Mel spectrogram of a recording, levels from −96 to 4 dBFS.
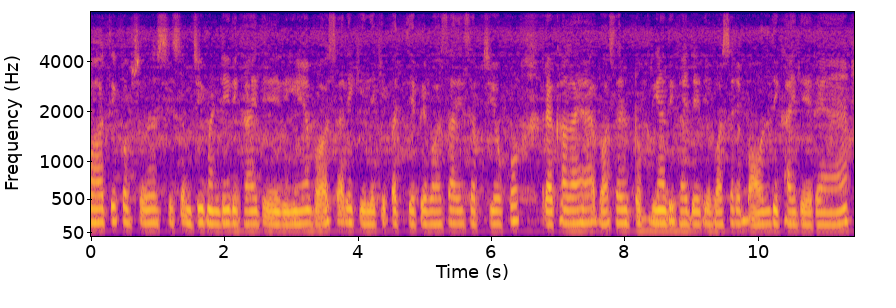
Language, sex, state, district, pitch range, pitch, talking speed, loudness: Hindi, female, Bihar, Lakhisarai, 170-180 Hz, 175 Hz, 195 wpm, -17 LUFS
